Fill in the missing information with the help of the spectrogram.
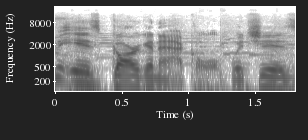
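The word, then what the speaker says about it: Garganacl: Anyway, uh, its normal name is Garganle, which is spelled G A R G A N A C L. So, like gargantuan and knackle for sodium chloride.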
